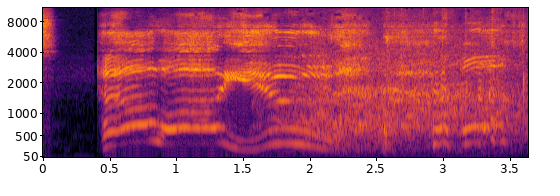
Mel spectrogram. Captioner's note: laughter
